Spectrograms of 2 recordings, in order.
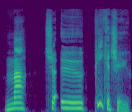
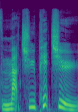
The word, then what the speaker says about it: Machu Picchu: Athena, if you like, I could just look into the case of uh Machau Pikachu. It's pronounced Machu Picchu.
